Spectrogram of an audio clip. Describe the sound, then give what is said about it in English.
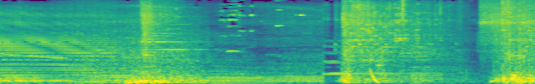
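Stock sound-effect porcelain smashing in a film's action sequence: a few loud, bright crashing shatters, each bursting out and then fading, over a steady tonal background. “like thunks and dunks And porcelain smash, like, from a fucking sound library”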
